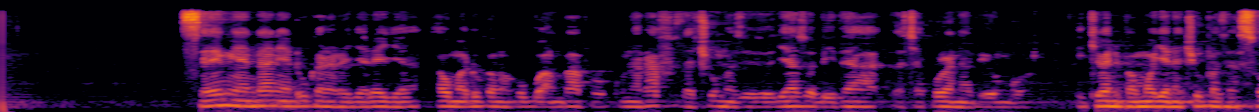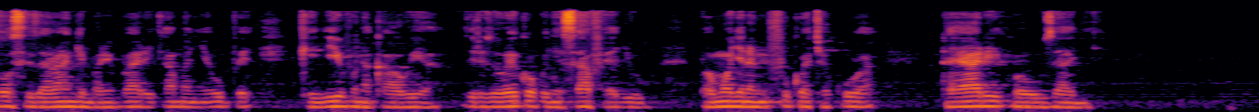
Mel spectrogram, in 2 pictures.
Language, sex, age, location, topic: Swahili, male, 18-24, Dar es Salaam, finance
